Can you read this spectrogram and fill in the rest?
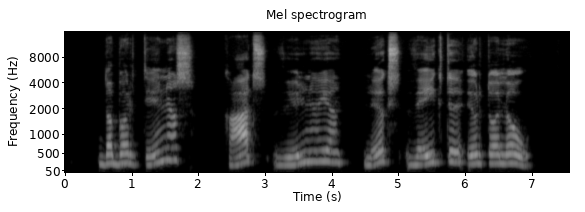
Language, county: Lithuanian, Klaipėda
